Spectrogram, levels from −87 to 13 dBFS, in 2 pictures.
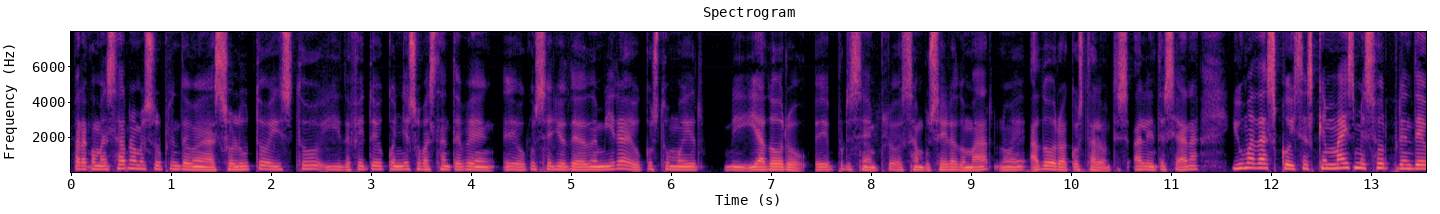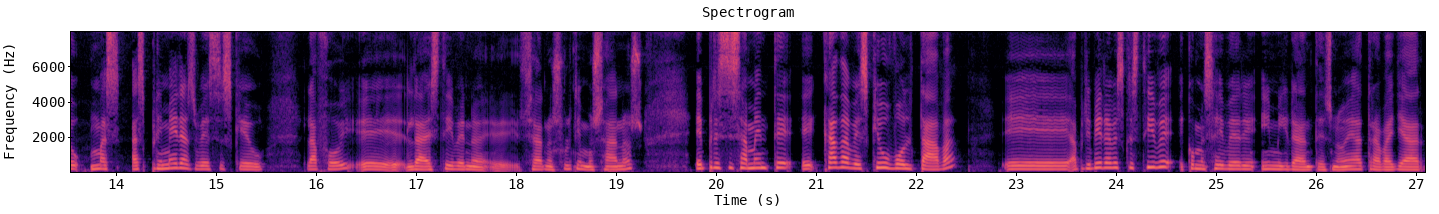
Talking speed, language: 185 wpm, Portuguese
